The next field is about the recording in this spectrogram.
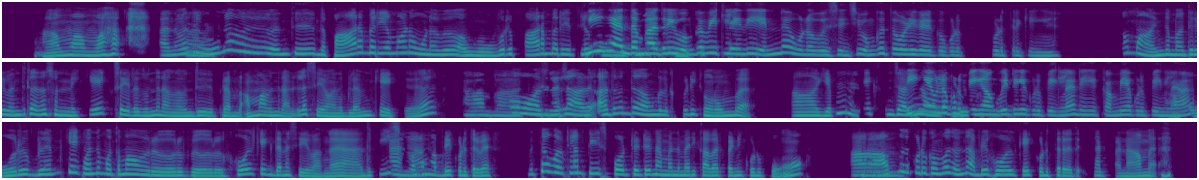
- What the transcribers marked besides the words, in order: laughing while speaking: "ஆமாமா"; in English: "ஹோல் கேக்"; in English: "ஹோல் கேக்"; chuckle
- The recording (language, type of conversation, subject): Tamil, podcast, பாரம்பரிய உணவை யாரோ ஒருவருடன் பகிர்ந்தபோது உங்களுக்கு நடந்த சிறந்த உரையாடல் எது?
